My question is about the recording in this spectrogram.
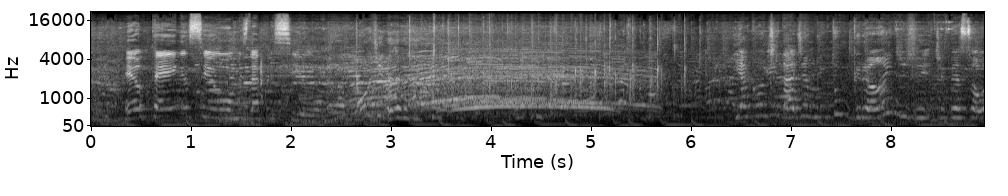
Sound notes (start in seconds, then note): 3.0 applause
